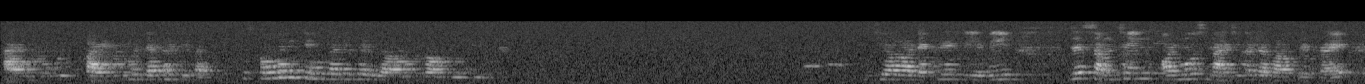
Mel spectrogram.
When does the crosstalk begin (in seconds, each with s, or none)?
none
